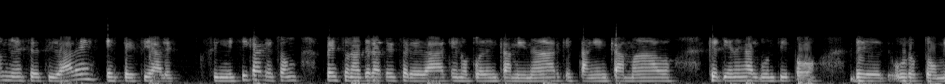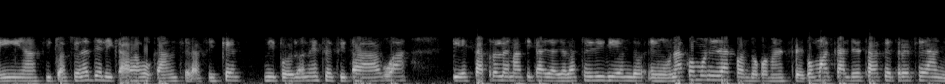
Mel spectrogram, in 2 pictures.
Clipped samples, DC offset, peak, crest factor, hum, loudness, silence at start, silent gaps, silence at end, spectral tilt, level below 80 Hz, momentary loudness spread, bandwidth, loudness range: under 0.1%; under 0.1%; -6 dBFS; 18 dB; none; -25 LUFS; 0 s; none; 0 s; -8.5 dB/octave; -42 dBFS; 4 LU; 4.4 kHz; 1 LU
